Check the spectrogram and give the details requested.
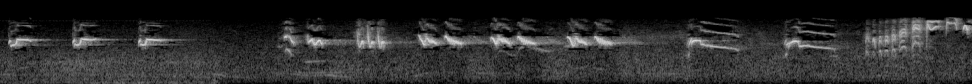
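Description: A song thrush sings loud, clear phrases, each repeated two or three times: a ringing note thrice, then sharp whistled motifs and a final rapid chattering burst.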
